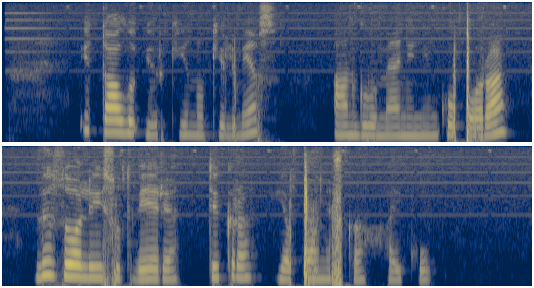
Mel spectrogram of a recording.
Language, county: Lithuanian, Klaipėda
